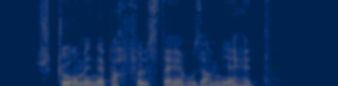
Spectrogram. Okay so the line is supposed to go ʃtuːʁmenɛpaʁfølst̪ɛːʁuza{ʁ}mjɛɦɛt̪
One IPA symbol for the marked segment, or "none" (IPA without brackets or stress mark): ʁ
